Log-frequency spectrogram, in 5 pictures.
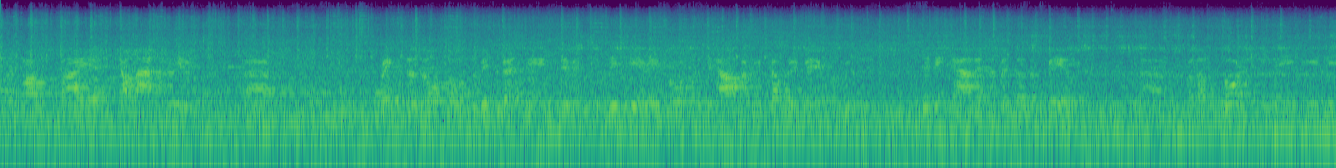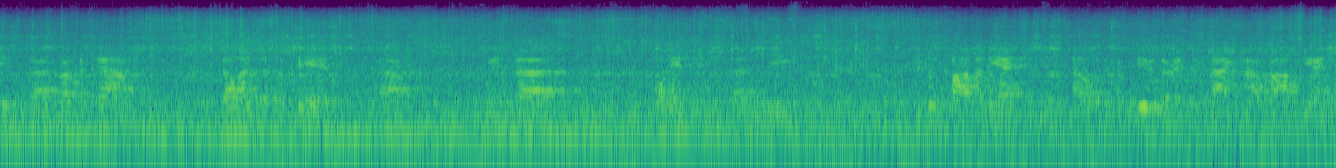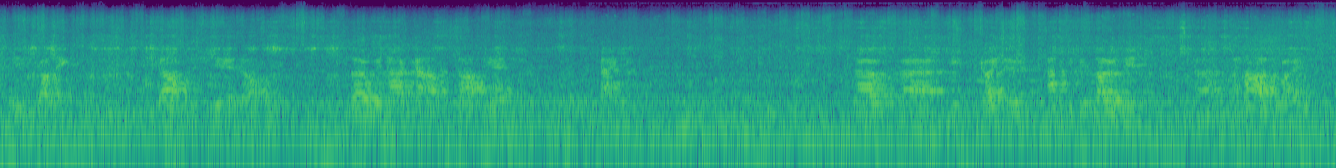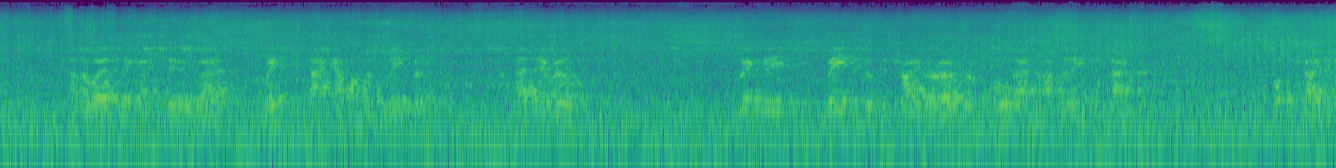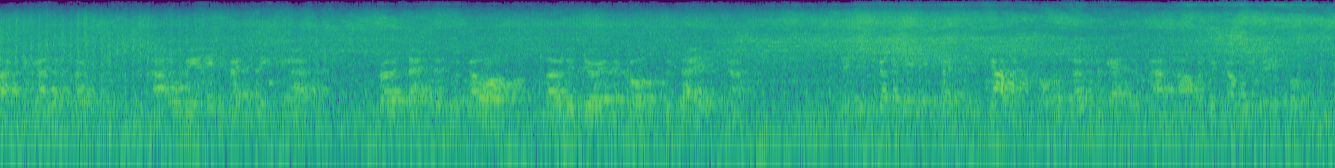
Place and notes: The Great Dorset Steam Fair, Dairy House Farm, Child Okeford, Dorset - Steam contraptions parading with commentary
(location might be slightly wrong) The Great Dorset Steam Fair is unbelievably big. There are hundreds and hundreds of steam things in what seems like a temporary town across many fields. In this recording, engines and steam contraptions of all kinds parade around a big field as a dude commentates through the tannoy system.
